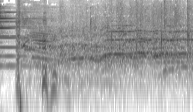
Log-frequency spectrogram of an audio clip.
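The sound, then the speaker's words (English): A single bright ding sound effect rings out and slowly fades over a few seconds, with crowd murmur and brief vocal sounds underneath. “please only address me in the form of dings and buzzes.”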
